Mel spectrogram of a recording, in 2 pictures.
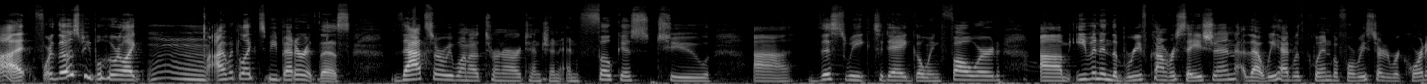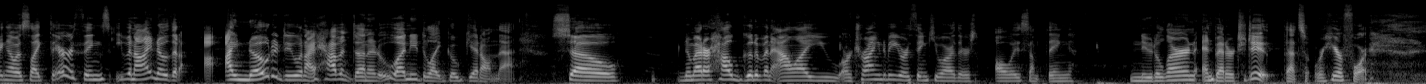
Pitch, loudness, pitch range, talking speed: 190 Hz, -29 LUFS, 165-220 Hz, 225 wpm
